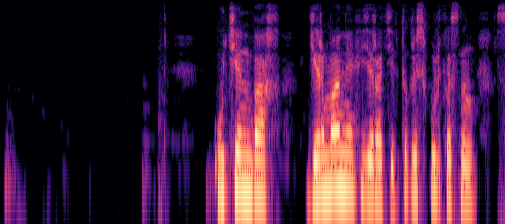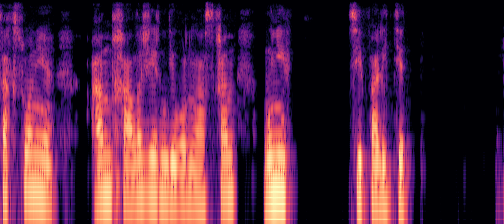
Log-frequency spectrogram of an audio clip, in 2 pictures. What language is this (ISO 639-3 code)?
kaz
